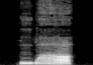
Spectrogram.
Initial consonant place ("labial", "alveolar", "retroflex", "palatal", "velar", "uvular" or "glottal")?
labial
